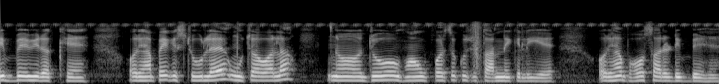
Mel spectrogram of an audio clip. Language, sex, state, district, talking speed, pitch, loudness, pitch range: Hindi, female, Punjab, Pathankot, 225 wpm, 185 Hz, -15 LUFS, 170-195 Hz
